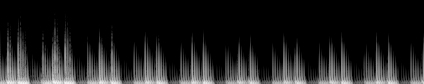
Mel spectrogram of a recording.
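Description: Techno kick drum and a rolling synth bassline from an FL Studio FLEX preset looping together, about four heavy low pulses a second, the bass sidechained to duck under each kick and driven through overdrive.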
